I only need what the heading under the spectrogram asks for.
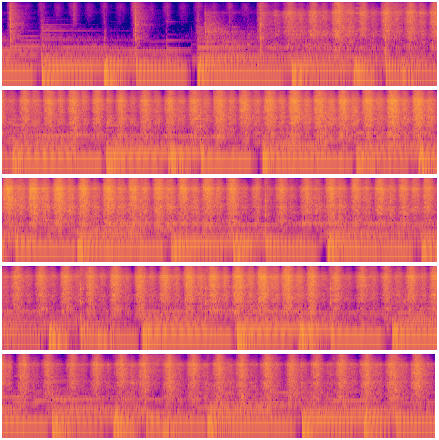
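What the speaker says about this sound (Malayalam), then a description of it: "ഇനി നമുക്കതൊന്ന് ചെറുതായിട്ട് ഗ്രേറ്റ് ചെയ്തെടുക്കാം." Beetroot for pachadi is grated by hand, giving steady rhythmic rasping strokes, close and loud, with no talking.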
